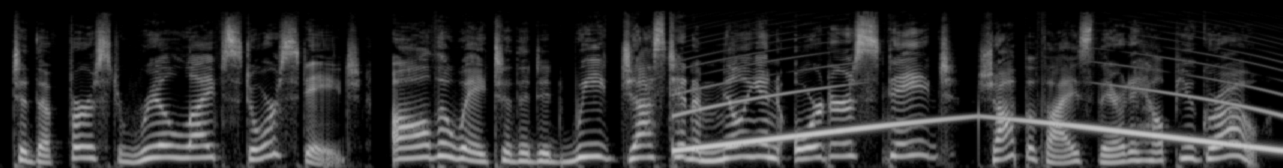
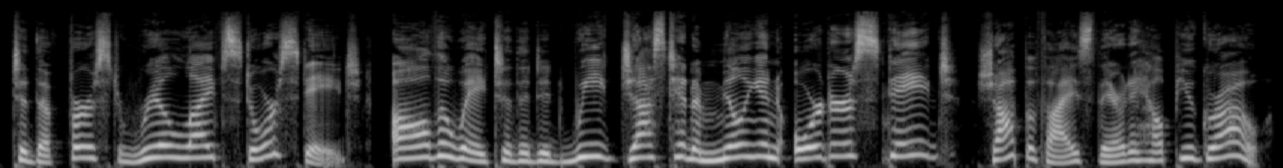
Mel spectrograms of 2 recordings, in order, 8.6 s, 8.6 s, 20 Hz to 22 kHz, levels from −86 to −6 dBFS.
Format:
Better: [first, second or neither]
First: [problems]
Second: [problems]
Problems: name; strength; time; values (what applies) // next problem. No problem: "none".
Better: second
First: siren; loud; from 4.5 s on; peak 5 dB above the speech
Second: none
